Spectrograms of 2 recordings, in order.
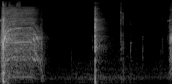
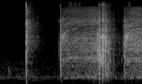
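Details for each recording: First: Makita DHP486 brushless drill after quick trigger press: steady, even high whine with no grinding or slipping; gears engage cleanly, unlike slipping when trigger is whacked hard. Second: Makita DHP486 brushless cordless drill: harsh raspy grinding on spin-up after changing speed, square gear teeth not locking in; don't load it, give the trigger a quick press to engage gears; happens on new and older units.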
